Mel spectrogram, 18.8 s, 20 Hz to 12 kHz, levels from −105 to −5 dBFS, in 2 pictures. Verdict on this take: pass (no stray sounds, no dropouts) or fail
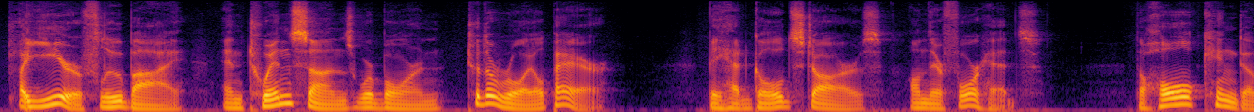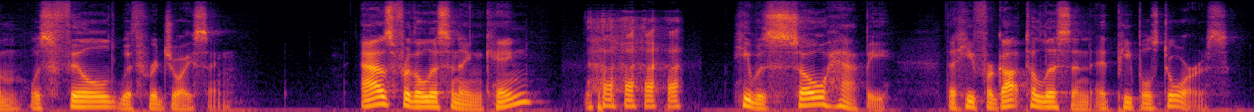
fail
